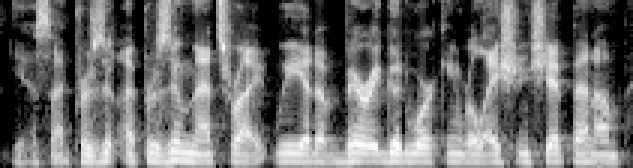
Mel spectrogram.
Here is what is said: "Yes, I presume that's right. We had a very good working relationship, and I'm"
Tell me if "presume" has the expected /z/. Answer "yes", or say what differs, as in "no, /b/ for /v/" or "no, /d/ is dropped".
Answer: yes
